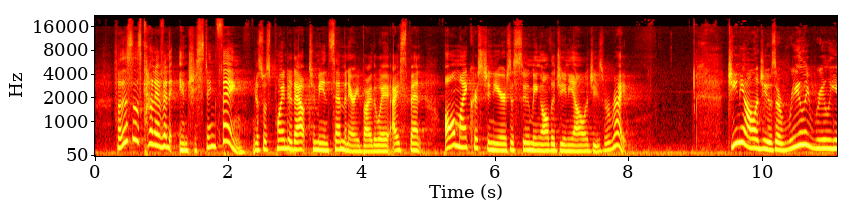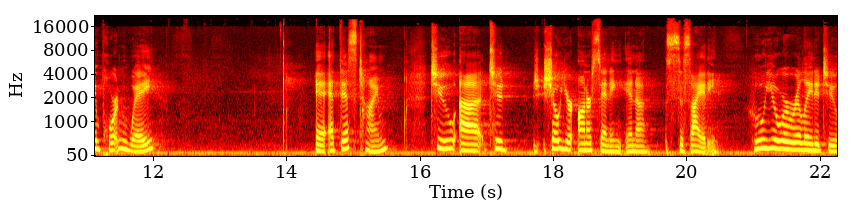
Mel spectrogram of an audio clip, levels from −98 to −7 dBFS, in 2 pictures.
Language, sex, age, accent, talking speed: Italian, female, 40-59, American, 150 wpm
